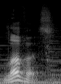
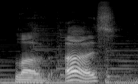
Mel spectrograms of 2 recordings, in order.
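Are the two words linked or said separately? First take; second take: linked; separate. First: The two words are joined into one. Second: The two words are said separately.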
